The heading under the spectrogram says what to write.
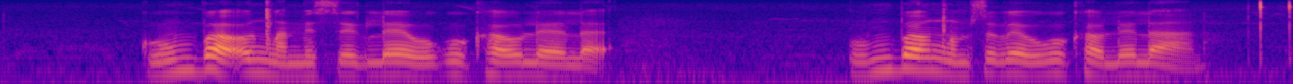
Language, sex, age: Xhosa, male, 24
